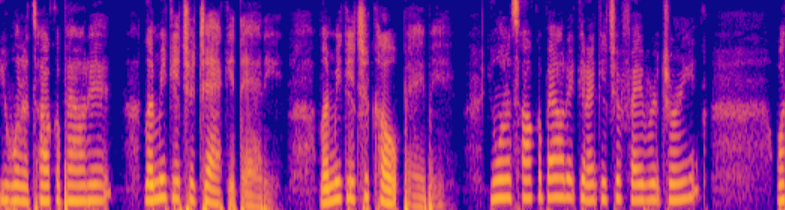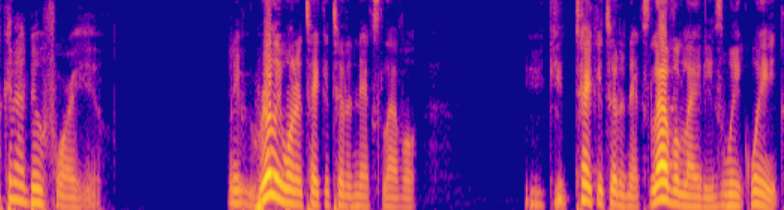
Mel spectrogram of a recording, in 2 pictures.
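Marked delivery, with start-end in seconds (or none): 0.0-8.9 lowered, softer, quieter voice. Showing how to greet a partner after a bad day: lowered voice. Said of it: "So now you wanna lower your voice".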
